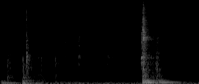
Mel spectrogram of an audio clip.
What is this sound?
window opening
